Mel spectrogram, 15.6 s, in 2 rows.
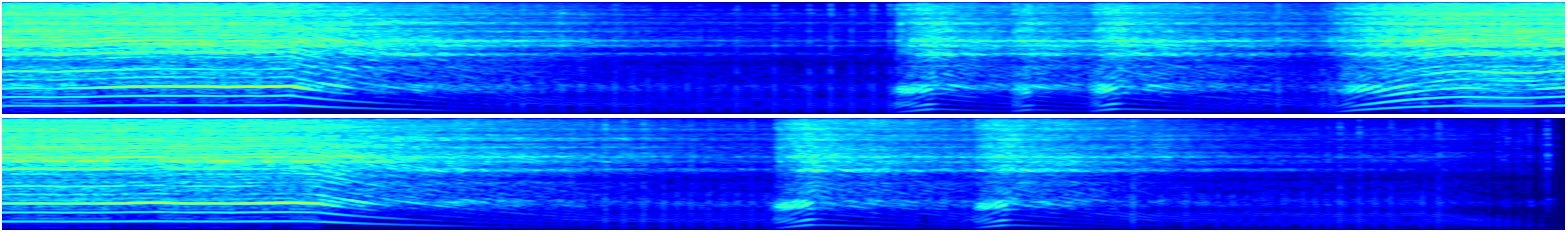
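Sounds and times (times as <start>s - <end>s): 
chainsaw: 0.0s - 15.6s.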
